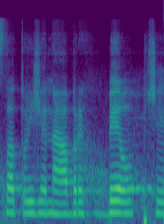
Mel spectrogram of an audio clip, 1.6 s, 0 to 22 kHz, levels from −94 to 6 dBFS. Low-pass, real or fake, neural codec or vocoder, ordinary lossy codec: 14.4 kHz; fake; autoencoder, 48 kHz, 32 numbers a frame, DAC-VAE, trained on Japanese speech; Opus, 24 kbps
